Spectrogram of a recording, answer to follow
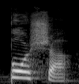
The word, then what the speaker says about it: Porsche: Porsche again is the incorrect pronunciation because इसे हम Porsche की तरह, even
